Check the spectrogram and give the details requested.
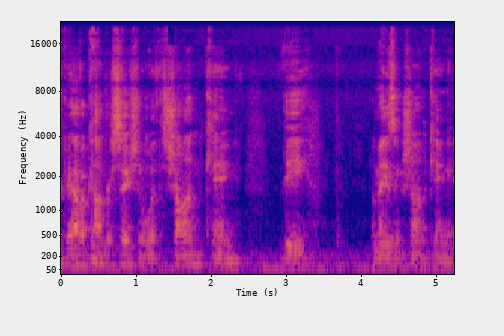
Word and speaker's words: Sean: It's spelled S-E-A-N, so they'd say, the teacher would read off the name, she'd say, King. Who's that? Yeah. That's Sean.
